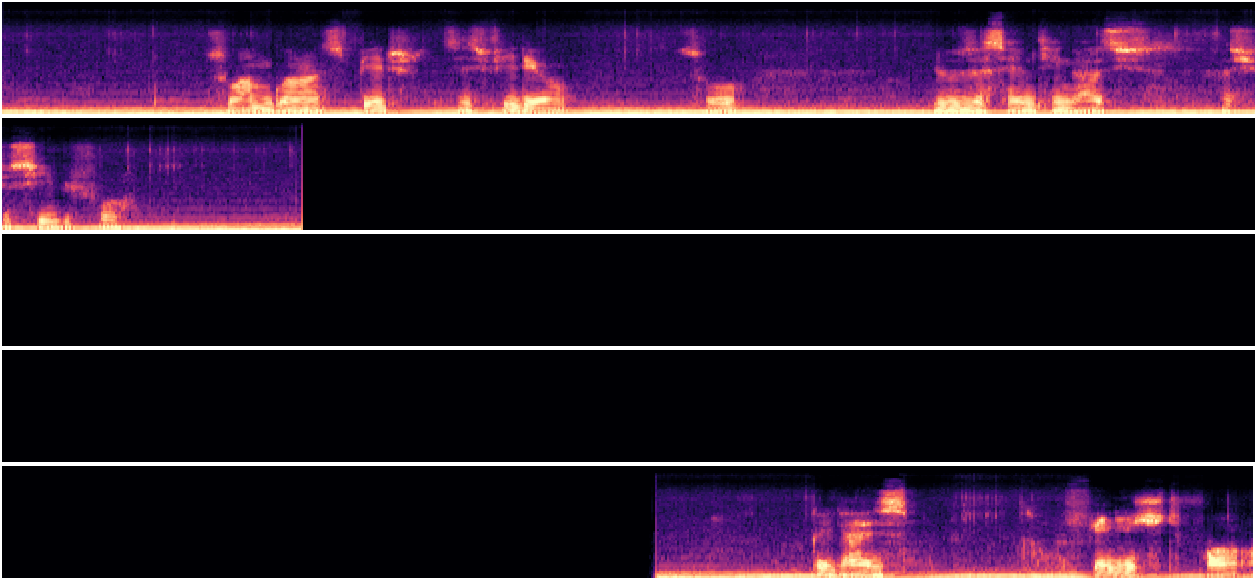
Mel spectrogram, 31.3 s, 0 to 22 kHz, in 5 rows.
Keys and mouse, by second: 8.1 alt+click, 8.4 e, 9.3 alt+click, 9.5 s, 10.1 e, 10.9 alt+click, 11.0 s, 12.0 alt+click, 12.1 e, 12.7 alt+click, 12.8 s, 13.7 alt+click, 13.8 s, 14.6 click, 14.9 alt+click, 15.1 e, 15.6 s, 16.1 alt+click, 16.3 e, 16.9 alt+click, 17.1 s, 18.0 alt+click, 18.1 e, 18.7 click, 19.1 alt+click, 19.4-27.9 typing, 20.0 alt+click, 20.6 click, 21.5 alt+click, 22.2 alt+click, 22.9 alt+click, 23.4 click, 24.5 alt+click, 25.0 click, 26.5 alt+click, 27.1 alt+click, 27.8 alt+click, 29.1 click.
